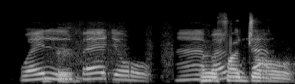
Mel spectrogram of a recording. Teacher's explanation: kalau kita waqaf, ra itu jadi tebal. Tafkhim. Mana datang tebal tu?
